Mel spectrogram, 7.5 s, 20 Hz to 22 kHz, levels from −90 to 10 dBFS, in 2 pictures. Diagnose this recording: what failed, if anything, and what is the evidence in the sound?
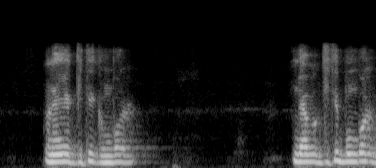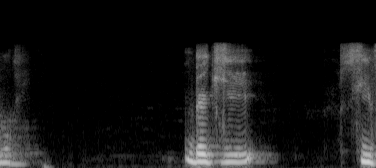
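Nothing failed: the speech comes through the AMR wideband (HD Voice) codec at 12.65 kbit/s with only light coding wear, and no stage from wiring to playback shows a fault.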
